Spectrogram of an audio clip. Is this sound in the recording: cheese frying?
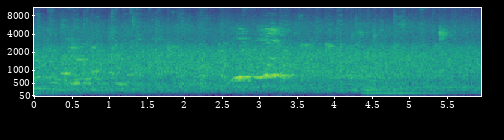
no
